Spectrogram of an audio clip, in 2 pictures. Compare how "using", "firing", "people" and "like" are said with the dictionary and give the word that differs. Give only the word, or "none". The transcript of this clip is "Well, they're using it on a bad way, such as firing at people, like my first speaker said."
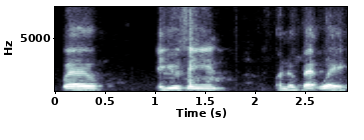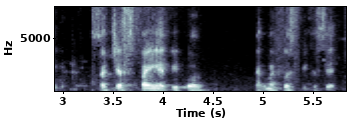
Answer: firing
